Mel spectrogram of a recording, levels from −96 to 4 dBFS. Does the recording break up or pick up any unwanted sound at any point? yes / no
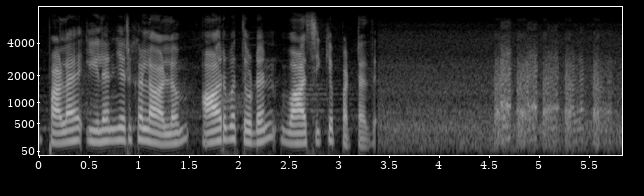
yes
